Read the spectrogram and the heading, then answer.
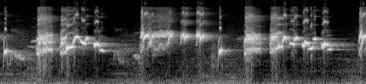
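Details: White-rumped shama in varied, many-voiced song meant to stimulate and train other birds: loud bursts of tumbling, chattering whistles repeated in three energetic phrases with brief pauses between.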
